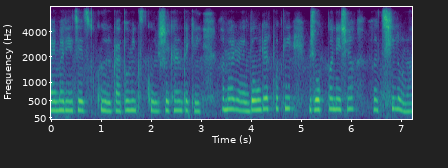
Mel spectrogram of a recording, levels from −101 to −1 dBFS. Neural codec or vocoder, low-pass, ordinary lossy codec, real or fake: codec, 16 kHz, 2 kbps, FreqCodec, larger model; 7.2 kHz; Opus, 16 kbps; fake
